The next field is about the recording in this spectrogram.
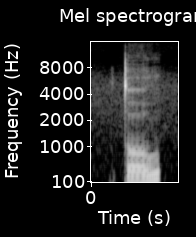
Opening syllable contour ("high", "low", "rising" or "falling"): rising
